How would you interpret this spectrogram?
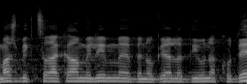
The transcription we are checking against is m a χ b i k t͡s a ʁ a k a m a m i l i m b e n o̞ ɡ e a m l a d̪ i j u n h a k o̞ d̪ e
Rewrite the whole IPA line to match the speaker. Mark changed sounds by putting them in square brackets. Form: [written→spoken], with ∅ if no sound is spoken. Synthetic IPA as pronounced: m a [χ→ʃ] b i k t͡s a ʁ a k a m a m i l i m b e n o̞ ɡ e a [m→∅] l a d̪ i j u n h a k o̞ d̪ e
